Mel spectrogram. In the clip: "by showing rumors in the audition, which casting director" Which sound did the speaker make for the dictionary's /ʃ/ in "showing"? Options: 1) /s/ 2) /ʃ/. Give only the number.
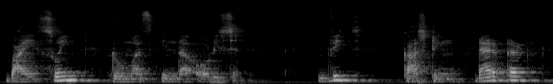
1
